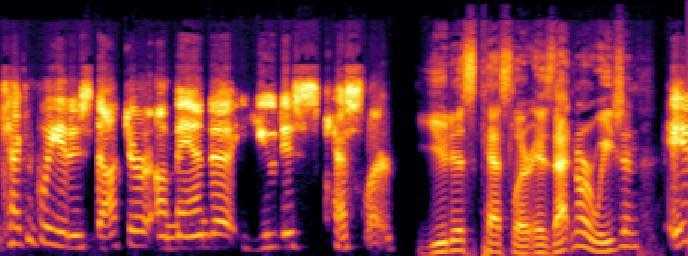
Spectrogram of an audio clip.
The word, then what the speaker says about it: Udis-Kessler: Amanda Udis-Kessler.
